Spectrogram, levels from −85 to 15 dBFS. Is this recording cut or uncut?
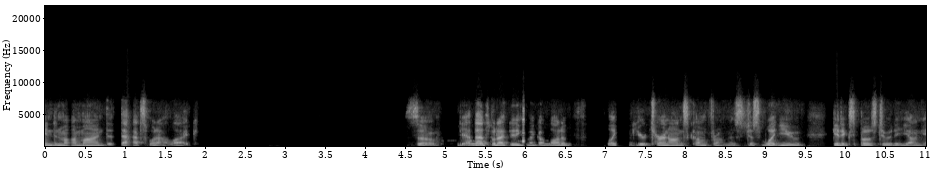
uncut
